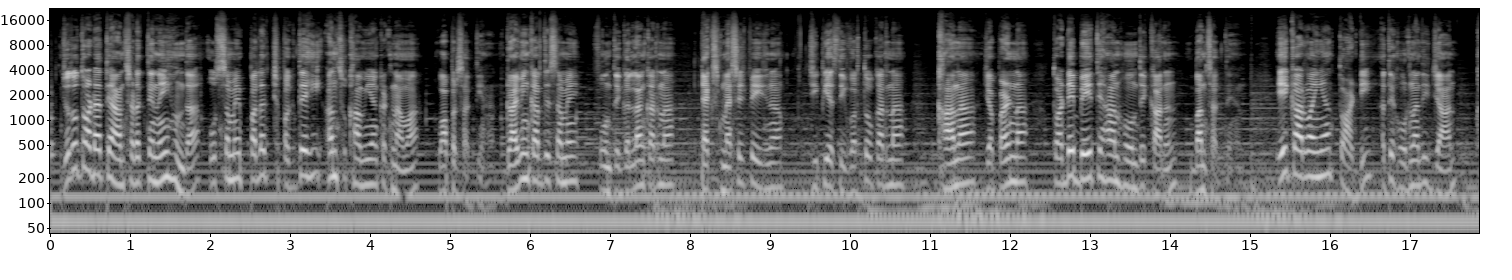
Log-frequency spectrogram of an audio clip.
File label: Employee Driver version ad Punjabi; IHSA; distracted driving campaign; road safety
